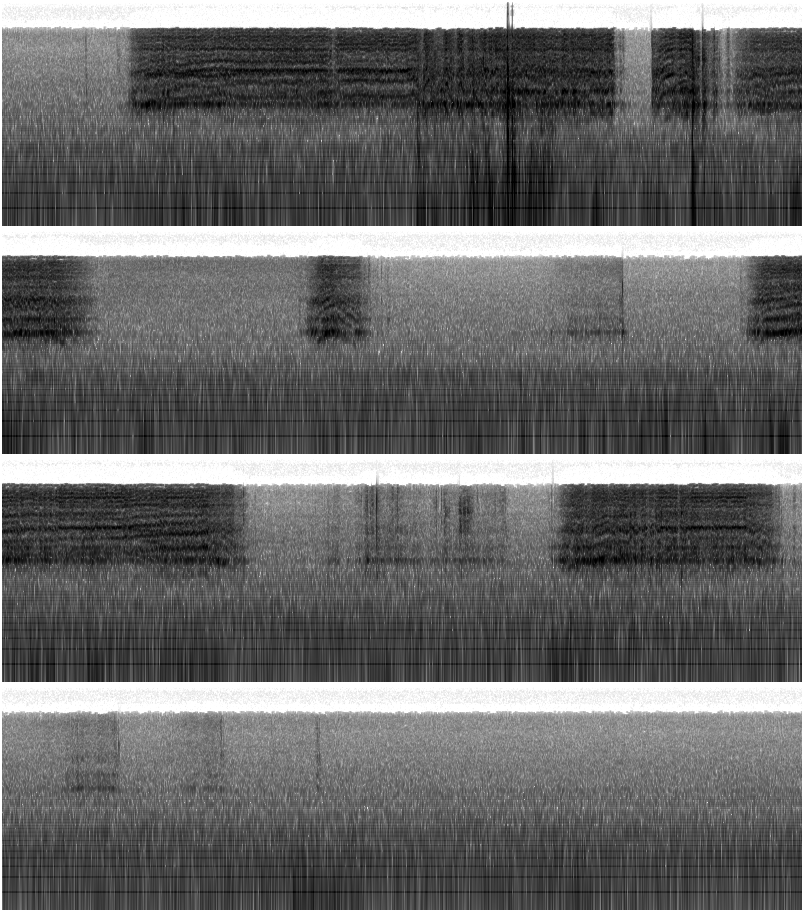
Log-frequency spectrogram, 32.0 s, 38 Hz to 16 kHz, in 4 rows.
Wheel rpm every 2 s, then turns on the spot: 40, 160, 150, 90, 50, 20, 10, 20, 150, 30, 30, 120, 10, 0, 0, 0.
10-12 18-20 24-26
